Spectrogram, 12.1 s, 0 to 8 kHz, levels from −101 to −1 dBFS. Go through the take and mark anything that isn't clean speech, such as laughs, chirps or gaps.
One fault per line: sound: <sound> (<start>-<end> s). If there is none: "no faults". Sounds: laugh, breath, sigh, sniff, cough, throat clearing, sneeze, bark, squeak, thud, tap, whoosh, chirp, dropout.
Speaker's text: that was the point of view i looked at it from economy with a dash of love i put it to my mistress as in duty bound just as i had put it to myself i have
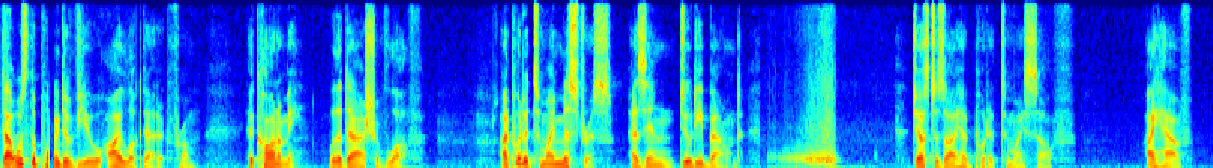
sound: dropout (0.5-0.6 s)
sound: squeak (7.7-8.8 s)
